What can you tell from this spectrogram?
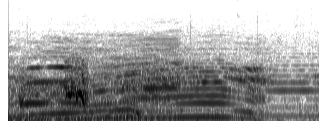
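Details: Simmental calf giving one long, steady moo of about two and a half seconds, deep and richly harmonic, holding an even pitch before trailing off, with faint background noise.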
